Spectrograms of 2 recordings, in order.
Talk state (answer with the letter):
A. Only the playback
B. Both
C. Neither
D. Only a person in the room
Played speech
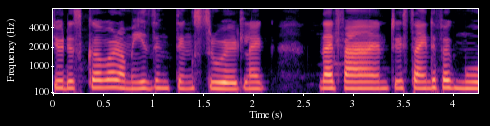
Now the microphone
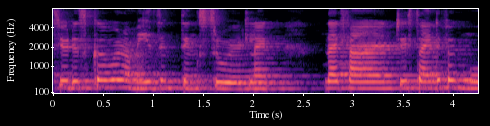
A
